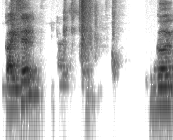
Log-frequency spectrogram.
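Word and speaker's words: Kieselguhr: ठीक है, काइसेल गर करके प्रोनाउंस करते हैं।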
